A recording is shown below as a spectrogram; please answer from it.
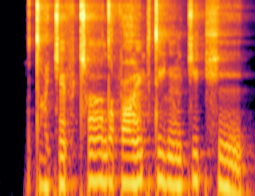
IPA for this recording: tɑ̤cɛ̃fcʰɑ̃ dˤʊfʕɛ̃k tiʎũɡcik xĩ

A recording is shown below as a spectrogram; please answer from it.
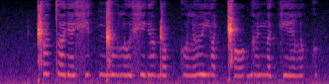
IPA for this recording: ǁœt̪ɐɾʲa xʲekŋ͡ǁulʊxʲø ɾʲoɖɐpkʊl øjɐ ǁɔɡø nɐkʲelʊk

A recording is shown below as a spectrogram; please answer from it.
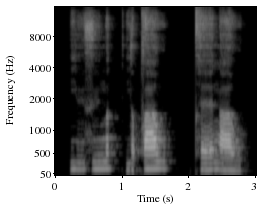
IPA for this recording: jyː˨fyː˧n̪ɐ˥k̚ | jɐ˨p̚faː˥w | pʰɛː˨˧ŋaː˨w

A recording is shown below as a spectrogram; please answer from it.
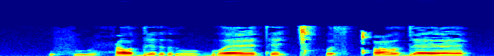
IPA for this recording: fṳħɔdɪ ro̤ ɡʷɛːteǀʰʊs qʼʊːdɛː

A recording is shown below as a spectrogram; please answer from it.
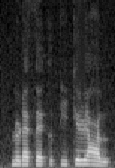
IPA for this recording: ɳœɽæθɛkə kike ɭeʕɯ

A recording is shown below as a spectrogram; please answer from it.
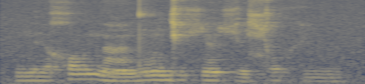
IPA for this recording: nɪχo nãdõ ɟiçɛ̃çɪɕo xi

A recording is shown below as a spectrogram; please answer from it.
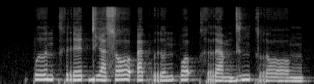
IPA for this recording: pɤː˥˩n kʰrɛː˦˥t̚di˧a̯sɔː˥˩ʔa˥˩k̚ ro˦˥npɔ˦˥ʔkʰra˧m dɯ˥˩ŋ krɔː˧ŋ

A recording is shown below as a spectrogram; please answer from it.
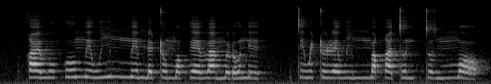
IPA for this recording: qɛvo kome wi mːemɽɛ ʈomɔkɛva moɽonɪ | tɪwɪʈʊɭɛ wimːʊqɛ tʊntːoz mːɔ

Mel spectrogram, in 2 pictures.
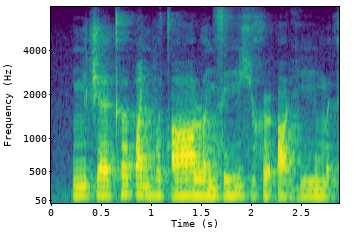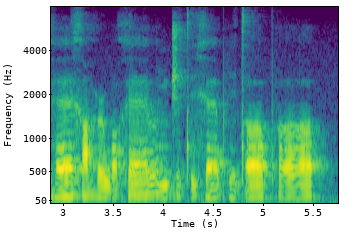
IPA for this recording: ɲʊt͡ʃɛːkʰə ɓɑɲvətʼɑː ɹʌɲsiː çʊxə˞ʔɑ ɡʱiː mɛɡʱɛːxɑ ɦə˞wɔ xɛːɹʊɲt͡ʃə tʼixɛːpʰitʼʌː pʰʌː

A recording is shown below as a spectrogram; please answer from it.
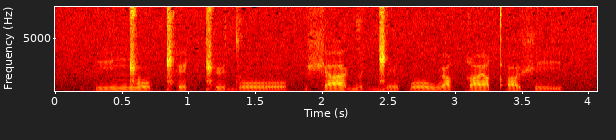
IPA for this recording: pi ŋ͡ǁoǁʰeǁy do | ʃaɡəɡ͡ǁe powø qeqʼuʃi

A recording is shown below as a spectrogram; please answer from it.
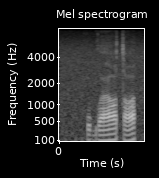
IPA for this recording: pʰoɡʷaː tˤɐ

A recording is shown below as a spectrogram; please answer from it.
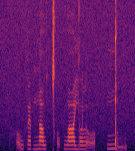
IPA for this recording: hɔ̰wfæb nɑwǀʰɔ̰f wɑjɔlɔ̰ | ŋ͡ǃṵ

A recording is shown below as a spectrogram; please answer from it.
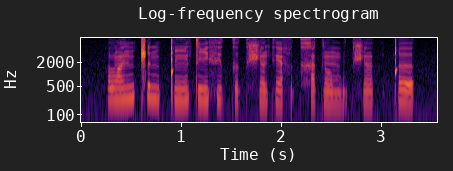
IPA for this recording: lˠĩŋǁɨŋ ǃĩ tifʲu kək ʃə̃kʲãhəkxak ɾõmbəkʃə̃ | ǃə

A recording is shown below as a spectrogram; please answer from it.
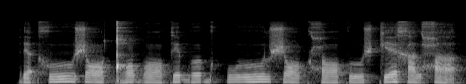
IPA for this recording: ɾʲaʔxuːʃɔː ɡ͡ǃɔ bɔːkɪbʊːɡ | wuːlʃɔːk ħɔːkuːʃkʲɛxal ħa

